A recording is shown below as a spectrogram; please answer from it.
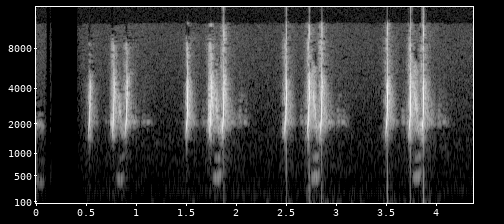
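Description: A quail repeats a sharp three-note call, one short note then a quick pair, about once a second; nothing else is heard.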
